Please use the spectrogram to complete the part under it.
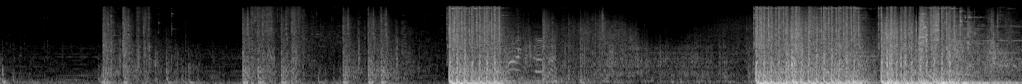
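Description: Gunfire rattles in loud bursts.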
